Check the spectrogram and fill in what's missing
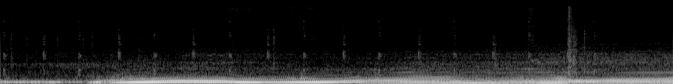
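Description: Chevrolet Cruze Turbo running a Stage 2 tune on ethanol drives along a street, its engine droning loud and steady, pulling up through the revs, easing briefly and climbing again.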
